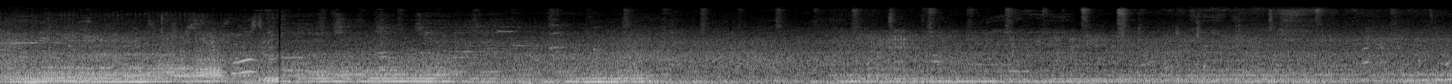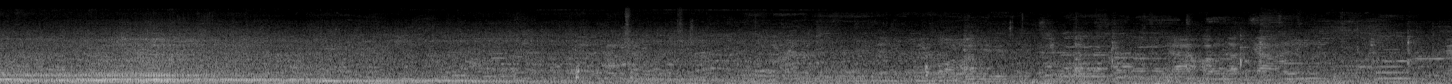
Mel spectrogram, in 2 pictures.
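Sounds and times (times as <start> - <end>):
music: 0.0 - 14.4, 23.4 - 29.0
road traffic: 0.0 - 29.0
voices: 0.0 - 29.0.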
